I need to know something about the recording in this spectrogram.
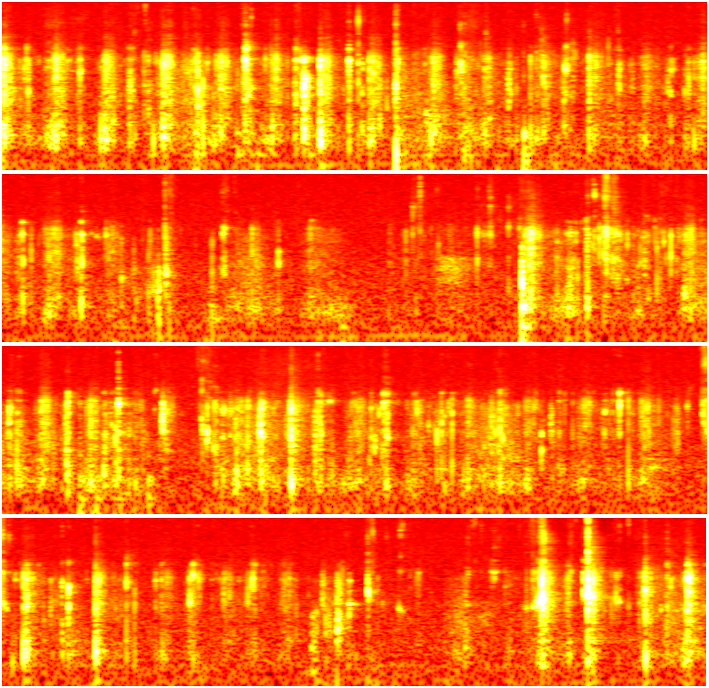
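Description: A woman chews crunchy food close to a microphone.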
